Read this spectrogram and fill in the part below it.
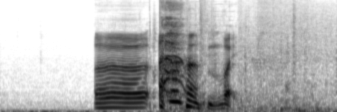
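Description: A game gun fires loud blasts.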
